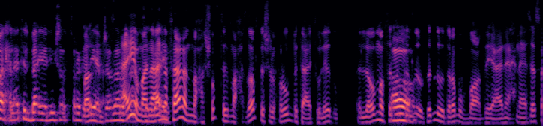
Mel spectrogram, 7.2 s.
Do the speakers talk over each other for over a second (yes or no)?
yes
